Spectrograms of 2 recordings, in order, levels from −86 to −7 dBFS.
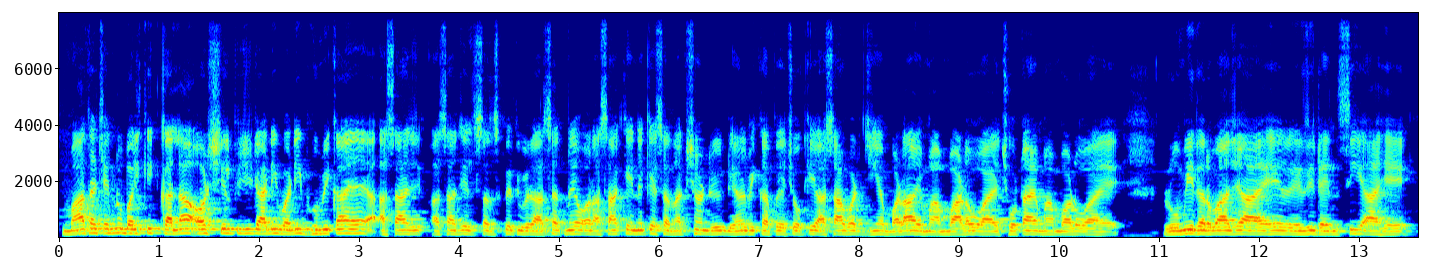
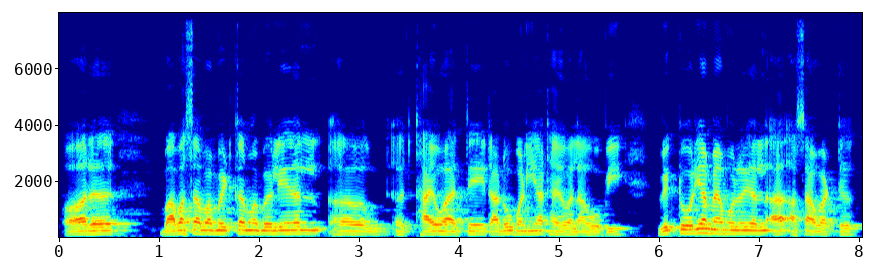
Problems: echo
